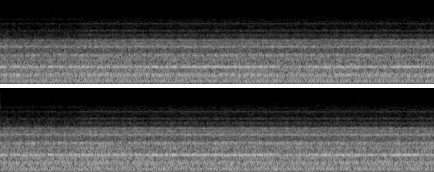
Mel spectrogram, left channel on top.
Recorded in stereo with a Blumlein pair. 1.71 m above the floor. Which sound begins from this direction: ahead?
An engine running, at 0.0 s.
